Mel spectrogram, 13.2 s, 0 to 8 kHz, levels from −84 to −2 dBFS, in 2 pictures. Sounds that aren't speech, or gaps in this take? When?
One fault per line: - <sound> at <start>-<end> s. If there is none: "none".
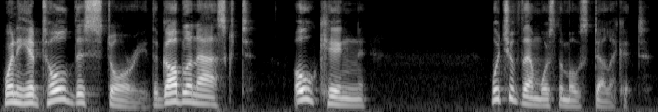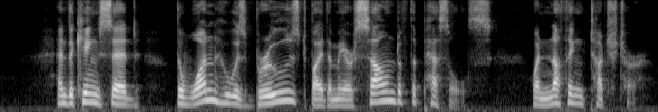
none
